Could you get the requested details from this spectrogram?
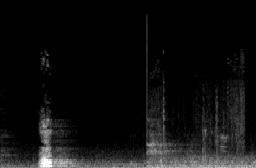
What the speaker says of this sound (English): That's a good dog.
